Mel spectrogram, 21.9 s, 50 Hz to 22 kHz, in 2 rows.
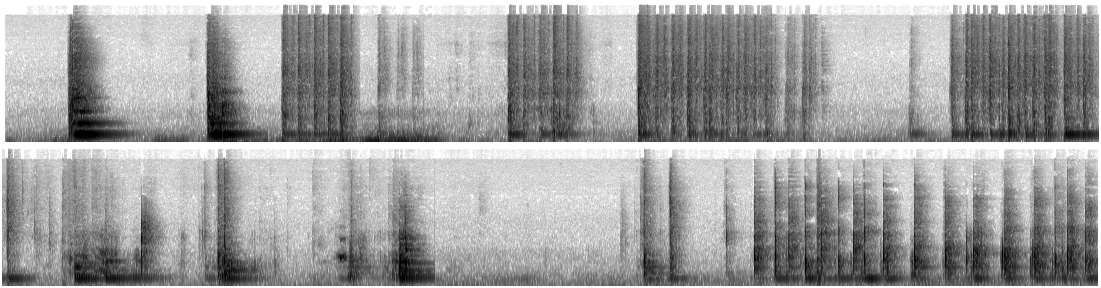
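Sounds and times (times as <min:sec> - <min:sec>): rapid dense clicking: 0:02.8 - 0:04.2, 0:05.1 - 0:08.3, 0:09.5 - 0:11.4.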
